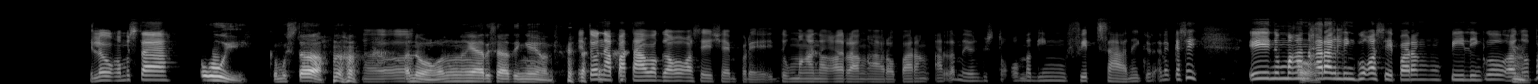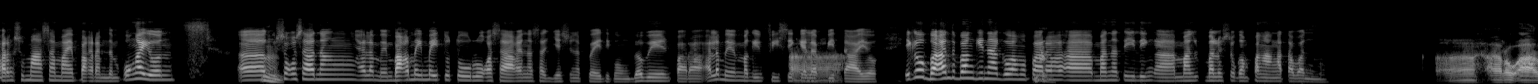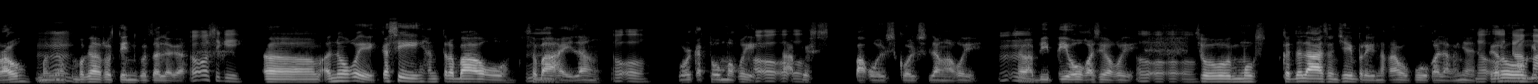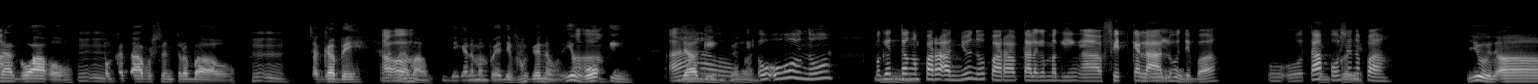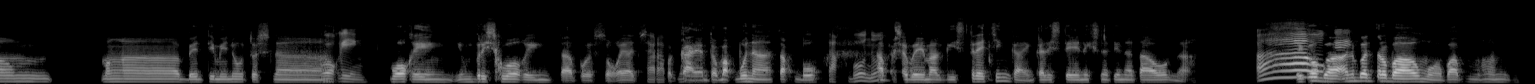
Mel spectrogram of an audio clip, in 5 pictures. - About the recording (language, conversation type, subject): Filipino, unstructured, Ano ang ginagawa mo para manatiling malusog ang katawan mo?
- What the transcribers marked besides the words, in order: chuckle; other background noise; tapping; chuckle; sniff; in English: "brisk walking"; in English: "calisthenics"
